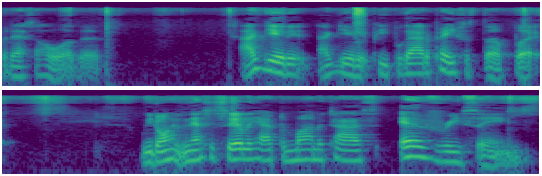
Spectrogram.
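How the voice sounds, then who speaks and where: Very fast speech with vocal fry and ordinary pitch variation is broken by long, frequent pauses. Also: woman, very deep, low pitch for a woman. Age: 40s. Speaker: podcast host. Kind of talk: casual solo talk show monologue.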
